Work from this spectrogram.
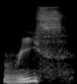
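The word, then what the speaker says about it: Rhys: It's Ree. I'm going to make the the Borderlands fandom mad at me for saying Reese wrong. Is it like Reese? Yeah.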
